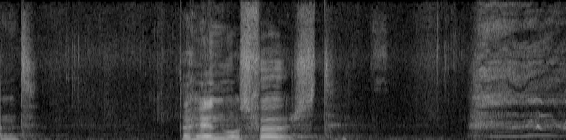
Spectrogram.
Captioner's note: laughs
